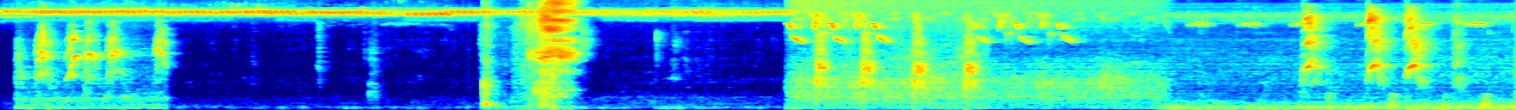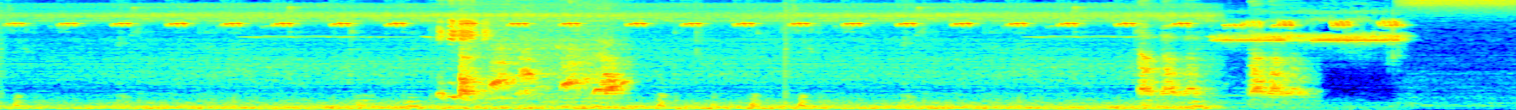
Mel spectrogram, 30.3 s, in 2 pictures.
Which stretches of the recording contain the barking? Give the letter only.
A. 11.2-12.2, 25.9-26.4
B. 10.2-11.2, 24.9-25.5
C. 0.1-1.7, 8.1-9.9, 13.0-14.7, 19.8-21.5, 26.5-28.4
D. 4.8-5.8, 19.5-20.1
C.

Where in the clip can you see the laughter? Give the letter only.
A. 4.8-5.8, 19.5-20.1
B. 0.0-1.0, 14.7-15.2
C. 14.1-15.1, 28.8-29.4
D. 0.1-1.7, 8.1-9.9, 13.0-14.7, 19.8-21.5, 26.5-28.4
A.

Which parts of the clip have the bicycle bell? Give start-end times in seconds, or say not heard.
not heard.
